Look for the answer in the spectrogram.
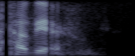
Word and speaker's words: Javier: My name is Javier. – Spell that for me, please. – Okay, it's a J-A. V-I-E-R.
